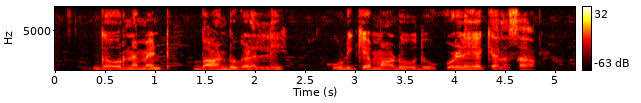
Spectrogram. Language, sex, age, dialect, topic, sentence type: Kannada, male, 18-24, Mysore Kannada, banking, statement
